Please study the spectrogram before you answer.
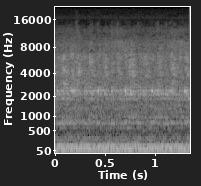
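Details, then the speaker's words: Foxbody Mustang with ignition timing not yet set: the idle lumps along unevenly with a deep, irregular chuff and no rhythm. A rough idle; the owner even wonders about the camshaft. "so listen closely to the way this sounds it doesn't really have a rhythm to it right now"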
